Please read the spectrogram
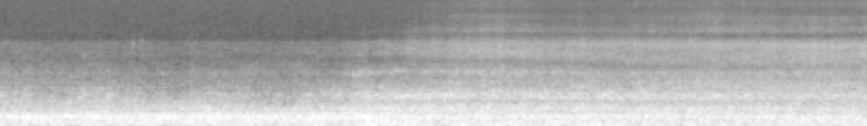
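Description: Inland motor cargo ship's diesel engine running steadily as the vessel passes at close range, a low, even sound that takes on more hiss about halfway through.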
